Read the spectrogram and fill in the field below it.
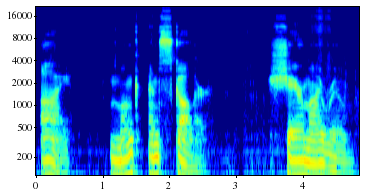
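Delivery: gentle poem reading. A narrator's reading. Reading the picture book poem to listening children, calm and soft. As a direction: read it like a quiet bedtime poem.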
